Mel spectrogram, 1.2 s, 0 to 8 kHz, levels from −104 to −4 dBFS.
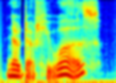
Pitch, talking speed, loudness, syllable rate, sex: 195 Hz, 205 wpm, -16 LUFS, 4.3 syllables/s, female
